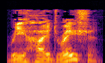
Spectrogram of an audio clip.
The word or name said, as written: rehydration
